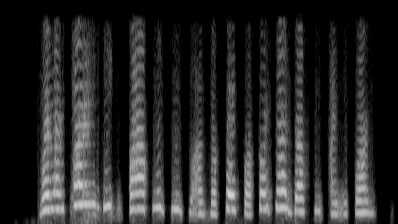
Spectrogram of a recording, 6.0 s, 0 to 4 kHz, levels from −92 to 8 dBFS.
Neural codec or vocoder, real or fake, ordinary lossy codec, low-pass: codec, 16 kHz, 0.5 kbps, FreqCodec, smaller model; fake; none; 3.6 kHz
